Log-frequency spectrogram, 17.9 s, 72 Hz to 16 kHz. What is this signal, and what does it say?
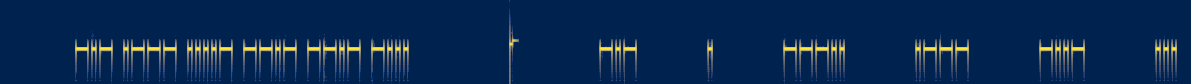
Morse code, heard as a keyed tone, about 20 wpm, spaced as for 10 wpm, 700 Hz. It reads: KJ4QQB KE8JXS
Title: USA Call Signs - 6x Character Spacing - 20wpm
